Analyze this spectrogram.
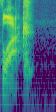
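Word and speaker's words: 6LACK: The Pink Phantom by the Gorillaz featuring Elton John and Six Lack. – It's actually pronounced Black.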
